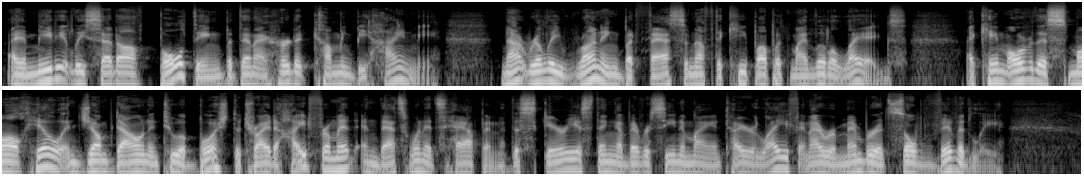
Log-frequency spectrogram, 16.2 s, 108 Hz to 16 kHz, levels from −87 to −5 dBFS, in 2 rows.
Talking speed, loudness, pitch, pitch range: 240 wpm, -26 LUFS, 115 Hz, 105-125 Hz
